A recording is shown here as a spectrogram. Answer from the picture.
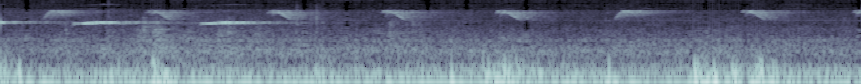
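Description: Birds calling in garden trees. One repeats a short, high, falling note about twice a second throughout, and another gives a few lower drawn-out notes in the first second. A low rumbling noise runs underneath.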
